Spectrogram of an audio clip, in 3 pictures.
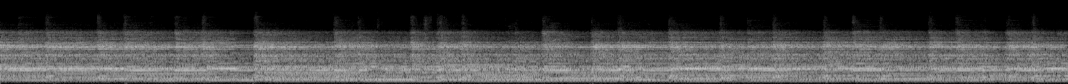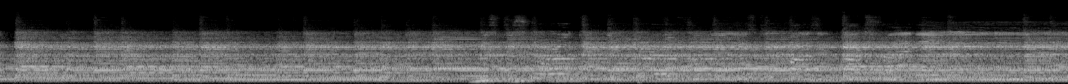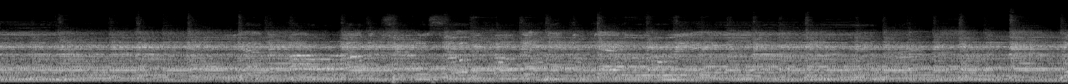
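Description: Electric guitar played live through small amplifiers and effects, with sustained, layered notes at a steady level.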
